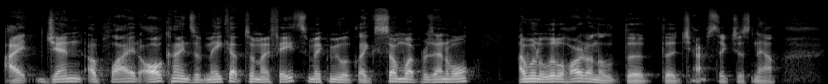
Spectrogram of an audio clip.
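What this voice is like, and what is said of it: Sick, flu-affected voice. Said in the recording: “As you guys can hear from my voice, I am in the middle of my flu game.”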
